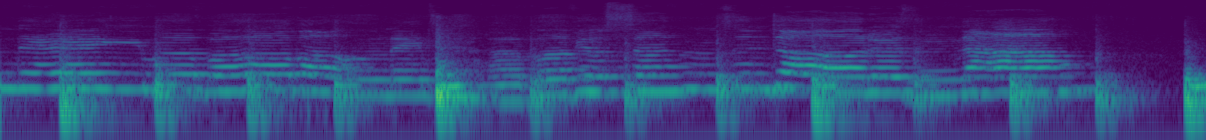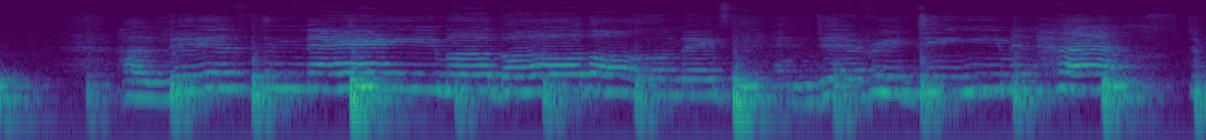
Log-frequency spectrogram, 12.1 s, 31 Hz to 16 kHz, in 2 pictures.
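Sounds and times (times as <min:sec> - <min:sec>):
conga drum beat: 0:00.0 - 0:12.0
woman singing: 0:00.0 - 0:12.0.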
